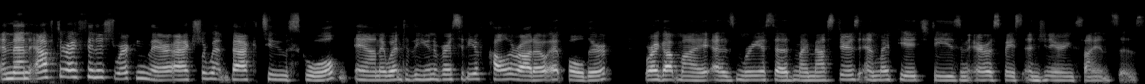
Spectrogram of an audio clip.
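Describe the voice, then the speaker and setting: With an American accent, a woman talks at a medium pitch and a fairly quick pace, with hardly any pauses. Her pitch variation is ordinary, and the background is quiet. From Pennsylvania, US. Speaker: interplanetary navigator, panel speaker. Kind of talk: conference presentation. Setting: conference panel.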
